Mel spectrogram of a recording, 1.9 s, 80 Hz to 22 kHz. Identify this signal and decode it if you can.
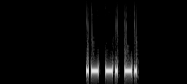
Morse code, heard as a keyed tone, about 49 wpm, 700 Hz. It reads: ANN
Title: USA Common Names - Max 3 Letters - 50wpm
